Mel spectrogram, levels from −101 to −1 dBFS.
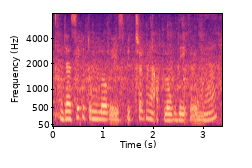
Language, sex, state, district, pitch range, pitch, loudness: Hindi, female, Chandigarh, Chandigarh, 175-220 Hz, 200 Hz, -17 LUFS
